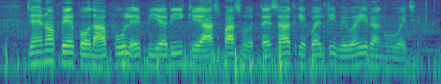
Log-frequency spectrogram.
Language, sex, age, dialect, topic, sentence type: Maithili, male, 18-24, Angika, agriculture, statement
